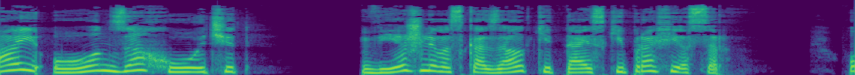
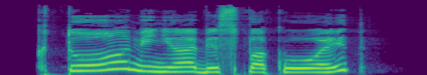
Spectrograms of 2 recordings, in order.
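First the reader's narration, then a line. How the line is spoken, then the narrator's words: Menacing voice. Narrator (Russian): спросил лже-директор грозным голосом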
